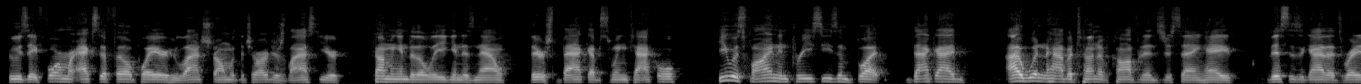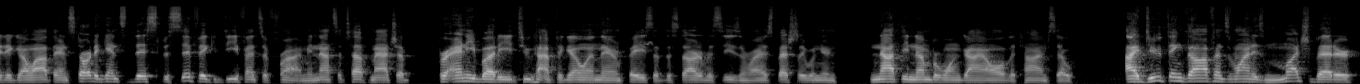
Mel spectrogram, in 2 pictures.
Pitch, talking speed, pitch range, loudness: 115 Hz, 230 wpm, 105-125 Hz, -27 LUFS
